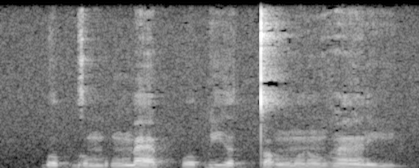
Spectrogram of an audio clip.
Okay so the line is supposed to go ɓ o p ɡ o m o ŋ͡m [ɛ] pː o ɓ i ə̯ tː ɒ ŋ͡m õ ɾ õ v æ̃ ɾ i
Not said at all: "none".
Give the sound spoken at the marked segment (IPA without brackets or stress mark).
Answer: æ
